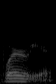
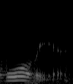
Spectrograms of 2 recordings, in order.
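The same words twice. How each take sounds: First: The stress is not on the first syllable. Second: The stress is on the first syllable. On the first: The speaker calls it wrong. "I feel like I'm still saying that kind of like warrior" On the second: The speaker calls it right. "Make sure I put the emphasis on the war"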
